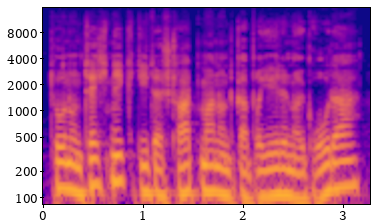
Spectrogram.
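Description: A man's voice: on the low side, normal speed, darkish tone, no echo. A man working as announcer, formally reading out the credits of a radio drama.

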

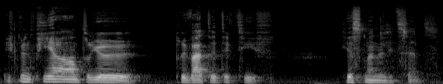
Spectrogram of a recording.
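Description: Low-voiced, probing private detective. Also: male voice, a little slow. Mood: probing, businesslike. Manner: terse, questioning, controlled. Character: probing male private detective, cool, persistent, dryly sceptical. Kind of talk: German radio crime drama acting.

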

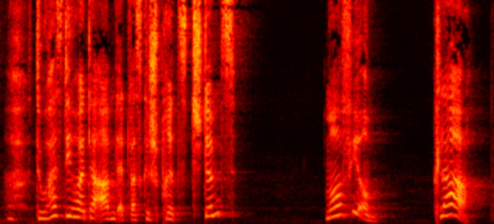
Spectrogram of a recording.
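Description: An actress playing a weary, reproachful but self-controlled wife in a radio drama. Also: female voice, high-pitched, very animated, takes it slowly, husky, heavily acted. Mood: accusing.

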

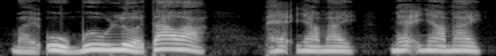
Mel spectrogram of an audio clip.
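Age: young adult. Figure: betrayed wife in a spoken audio story, shouting with rage, acted by a woman narrator. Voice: warm and mellow. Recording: dry. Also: mid-range voice, animated, fairly quick, no echo, lightly acted. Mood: furious. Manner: shouting, raging accusations.

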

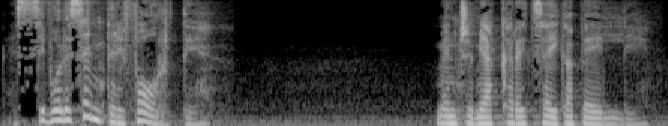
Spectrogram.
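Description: A woman playing a lonely, brooding lover left waiting, in a theatrical radio monologue of short, deliberate phrases. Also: low voice, animated, warm tone, slightly rough. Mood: hushed, wounded.

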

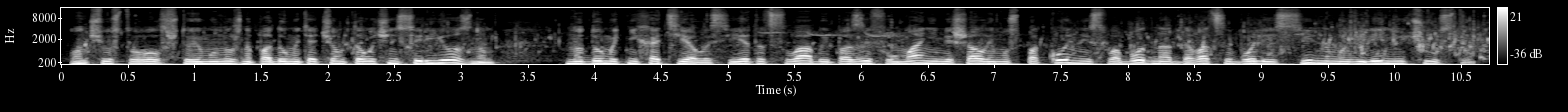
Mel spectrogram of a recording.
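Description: A man narrating a classic story in a radio play, with a measured, lyrical, literary delivery. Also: mid-range voice, steady tone, warm tone, slight background noise, natural voice. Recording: music under the narration. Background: music.

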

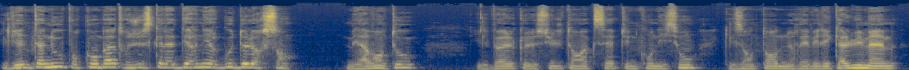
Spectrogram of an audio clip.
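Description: A man's voice: medium pitch, moderate pace, dark tone, voice pushed up, lightly acted. A man voicing a commanding chieftain giving an imperious speech to a crowd, in a storybook reading. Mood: rousing. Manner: imperious oratory.

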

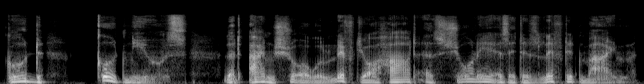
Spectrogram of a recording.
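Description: A man voicing a smooth, falsely kindly prefect in an audiobook, soft and whispery, with measured, condescending phrasing. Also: deep voice, expressive, dry recording, clean studio sound, exaggerated voice. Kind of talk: audiobook character acting.

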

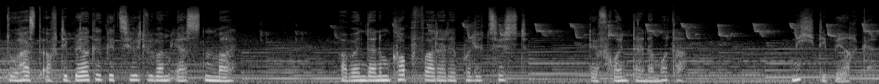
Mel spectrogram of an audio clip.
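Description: Woman as low-voiced reflective narrator over music. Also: fairly even intonation, normal speed, long pauses, close to an everyday voice. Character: reflective female narrator recalling her youth. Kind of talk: scripted first-person radio drama narration.

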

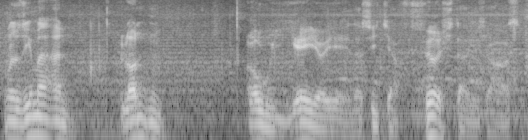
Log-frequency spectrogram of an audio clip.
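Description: An actor playing a self-satisfied, comfortable middle-class husband chatting in front of the television in a radio drama. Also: male voice, sits low, lively intonation, unhurried, noisy background. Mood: smug, amused. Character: smug, comfortable bourgeois husband watching television. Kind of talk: conversational radio drama acting.

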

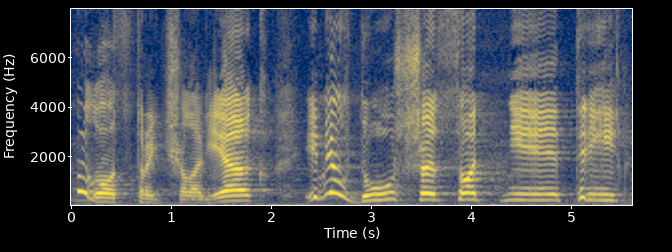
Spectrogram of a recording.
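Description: A woman's voice: fairly high pitch, very animated, very slow, bright, forceful tone, heavily acted. An actress playing a blunt, stubborn old Moscow noblewoman in a 1950s radio verse comedy, with emphatic, declamatory delivery. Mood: pitying, gossipy.

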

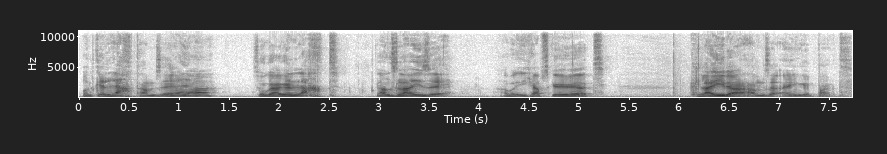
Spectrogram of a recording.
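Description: A man's voice: mid-range voice, sing-song, unhurried, a bit bright. A man playing a gossipy, snooping husband in a German radio play, colloquial and insinuating. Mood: gloating, conspiratorial. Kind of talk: 1950s-set German radio play acting.

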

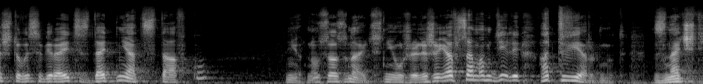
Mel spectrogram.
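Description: An actor playing a witty, vain aging playwright in a 1960s Russian radio play, ironic and deliberate, with mock-tragic pauses. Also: male voice, medium pitch, slightly rough, exaggerated voice. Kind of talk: 1960s Russian stage radio play, letters performed aloud.

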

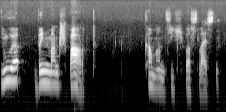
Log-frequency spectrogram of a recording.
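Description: An actress playing a resigned, wistful elderly wife with a Bavarian accent in a naturalistic radio play, speaking plainly and haltingly. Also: female voice, low-pitched, big pitch swings, heavily acted. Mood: matter-of-fact, regretful. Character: wistful, resigned old pensioner's wife, thrifty.

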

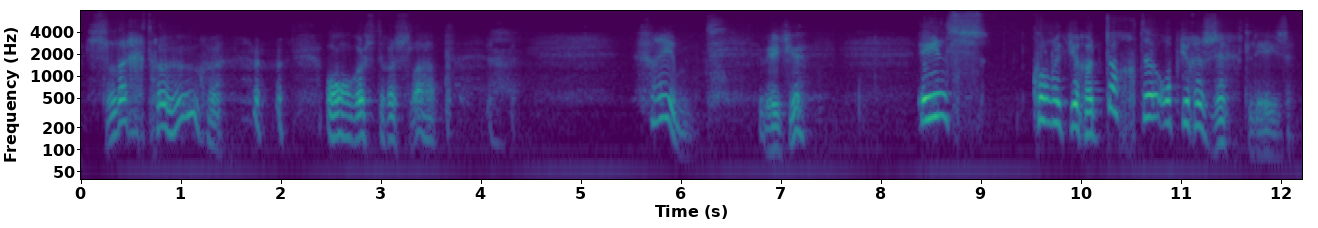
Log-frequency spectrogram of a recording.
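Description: Weary wise old wizard in a radio play, slow and husky, solemn mentor type. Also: male voice, fairly high pitch, wildly swooping pitch, exaggerated voice. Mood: weary, wistful. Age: older. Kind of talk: radio drama acting. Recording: thin, phone-like old radio play recording.

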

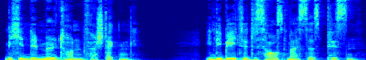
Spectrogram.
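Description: An actor playing the restless, doubting inner voice of a son in a poetic radio monologue, vivid and searching. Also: male voice, mid-range voice, big pitch swings, brisk, darkish tone, slightly rough. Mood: urgent remembering.

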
